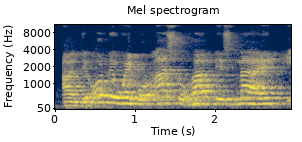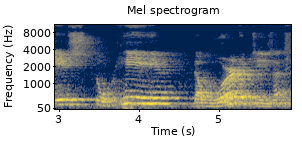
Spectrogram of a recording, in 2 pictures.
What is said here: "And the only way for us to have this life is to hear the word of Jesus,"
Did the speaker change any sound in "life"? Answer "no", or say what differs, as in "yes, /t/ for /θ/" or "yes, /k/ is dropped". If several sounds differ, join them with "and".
yes, /n/ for /l/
